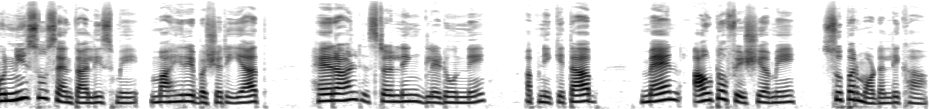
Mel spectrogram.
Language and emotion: Urdu, neutral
